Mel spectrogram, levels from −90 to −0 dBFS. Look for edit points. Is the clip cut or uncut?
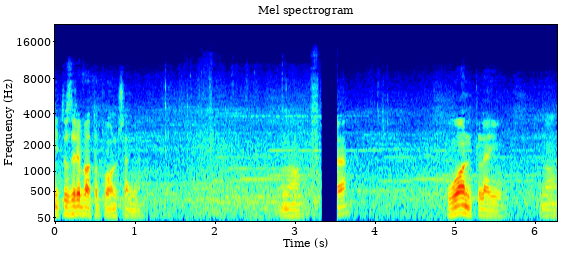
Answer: cut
